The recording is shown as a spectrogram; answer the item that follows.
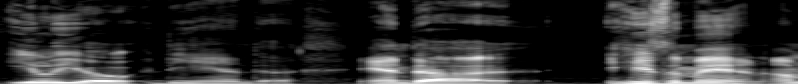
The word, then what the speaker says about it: Elio Dianda: And I always say his name wrong. Sometimes I say Elio, sometimes I say Elio, but I believe it's Elio Dianda.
